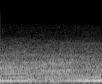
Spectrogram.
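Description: Honda S2000 sports car engine held at high revs while driving, a steady loud close whine over one continuous second.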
